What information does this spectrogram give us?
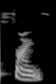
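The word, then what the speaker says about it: science: तो जब भी किसी वर्ड में ई आई वाई हो और उसे एस सी को क्या प्रोनाउंस करेंगे, सा और सिस के रूप में। जैसे कि सेकंड एग्जांपल है साइंस, एस सी के बाद क्या साउंड वोवल आ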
